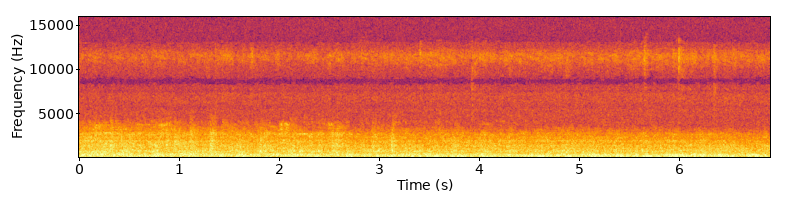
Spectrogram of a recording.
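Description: Staten Island Railway R44 train pulling away from the station, a steady low rumble of wheels and motors on the track.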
